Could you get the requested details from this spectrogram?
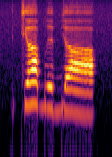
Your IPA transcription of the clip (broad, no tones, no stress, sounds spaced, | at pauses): kʲ a b e bʲ a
